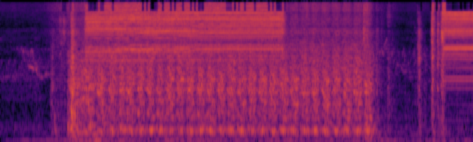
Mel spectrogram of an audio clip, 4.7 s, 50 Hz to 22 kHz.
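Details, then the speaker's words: 7.3 Powerstroke diesel with recurring fuel issue, previously running rough, smoking, not exceeding 1200 rpm, shut off before dying: starter chugs steadily about three seconds without catching; hard start, extended cranking, cause unconfirmed. "so i don't even think it's gonna start at all even though i shut it off before it died"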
